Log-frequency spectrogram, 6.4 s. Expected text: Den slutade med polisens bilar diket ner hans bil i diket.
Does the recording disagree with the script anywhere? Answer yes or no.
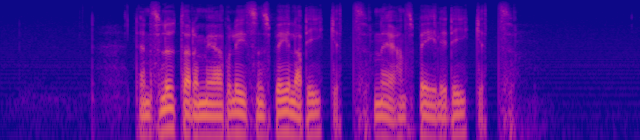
no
